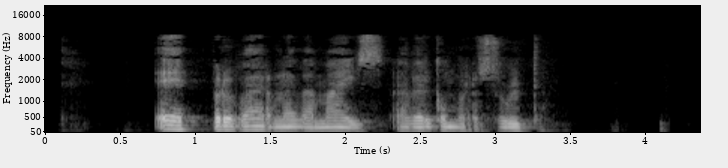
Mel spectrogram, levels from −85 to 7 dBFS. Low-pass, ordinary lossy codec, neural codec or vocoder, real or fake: 9.9 kHz; MP3, 32 kbps; none; real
